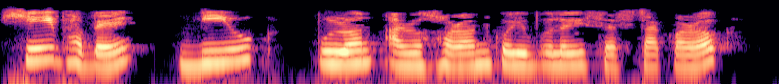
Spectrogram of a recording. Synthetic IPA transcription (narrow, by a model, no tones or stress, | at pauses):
xejbʱabɛ | niukpuɹɔnaɹuɦɔɹɔnkoɹibɔlojsɛstakɔɹɔk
